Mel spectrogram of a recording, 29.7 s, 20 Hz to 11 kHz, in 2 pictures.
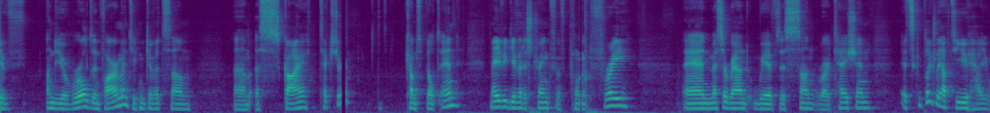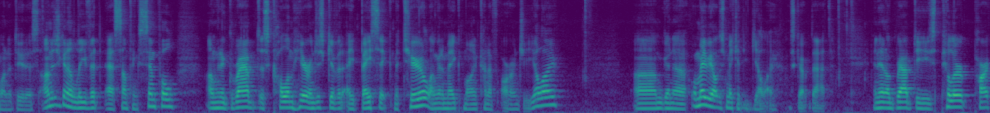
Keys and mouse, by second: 1.5-18.0 middle drag, 18.0-19.3 right drag, 19.3 middle drag, 19.4-19.9 right drag, 19.9-21.0 middle drag, 20.4 click, 20.4-29.7 right drag, 27.7 click, 27.7 middle click, 29.1-29.7 drag, 29.1-29.7 middle drag.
